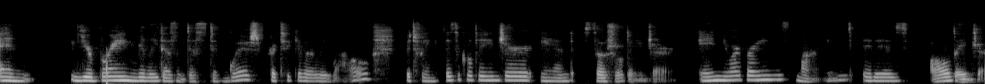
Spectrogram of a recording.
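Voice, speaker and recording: Somewhat breathy, a woman speaks fairly slowly at a fairly low pitch with ordinary pitch variation. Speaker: podcast host and psychologist coach. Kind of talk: solo podcast talk. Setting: recording live at a retreat. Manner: animated.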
